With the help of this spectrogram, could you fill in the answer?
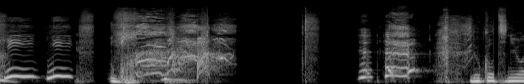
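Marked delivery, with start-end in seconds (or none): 0.1-3.6 squeaky squeal. Pretend. Parody squeal.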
